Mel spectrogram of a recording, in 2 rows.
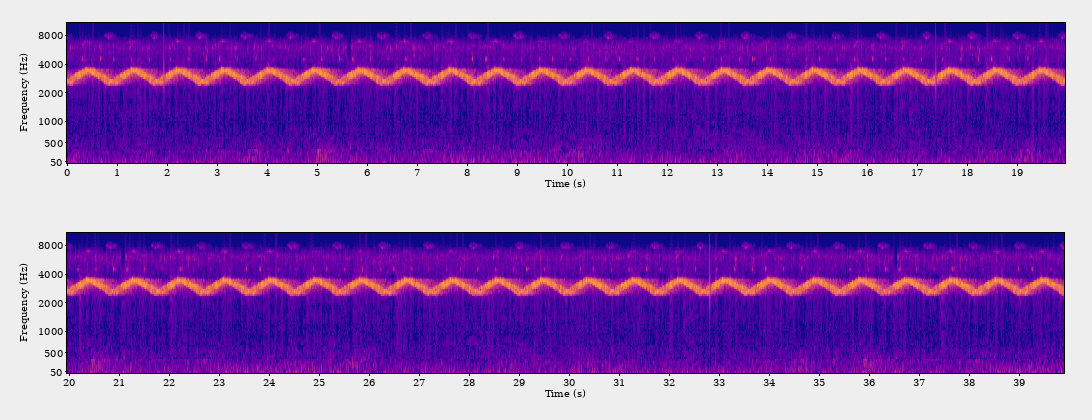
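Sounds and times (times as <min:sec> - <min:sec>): shrill electronic alarm sweeping: 0:00.0 - 0:39.9.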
